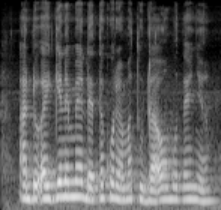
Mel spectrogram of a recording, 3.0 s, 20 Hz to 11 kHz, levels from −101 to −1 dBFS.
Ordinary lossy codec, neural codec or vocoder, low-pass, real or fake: none; none; none; real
